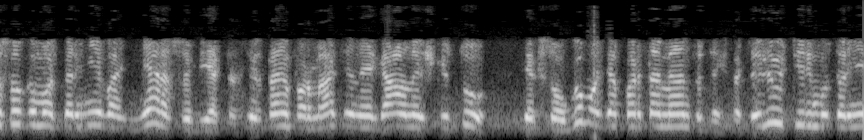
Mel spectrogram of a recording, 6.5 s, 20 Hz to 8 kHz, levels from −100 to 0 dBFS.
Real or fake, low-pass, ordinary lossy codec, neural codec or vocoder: real; 7.2 kHz; MP3, 32 kbps; none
